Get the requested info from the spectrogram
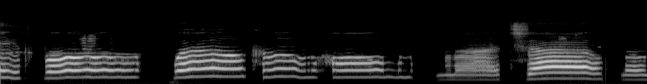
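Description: A young woman singing a hymn solo and unaccompanied, heard through a video call's audio: held, sliding notes in short phrases with brief breaths between them.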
